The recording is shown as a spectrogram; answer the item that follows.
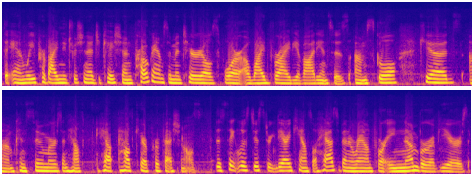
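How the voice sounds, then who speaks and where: An American woman speaking as a guest spokesperson in a radio interview, explaining things in a halting way, often repeating and rephrasing her phrases. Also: sits low, darkish tone. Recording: muffled 1990s radio recording with noise.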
